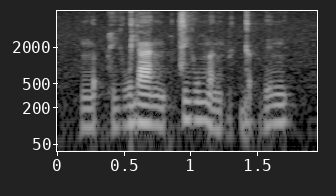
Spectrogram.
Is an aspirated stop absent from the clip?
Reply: yes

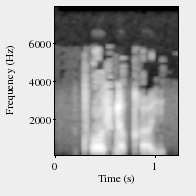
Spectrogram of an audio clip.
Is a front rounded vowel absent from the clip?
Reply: yes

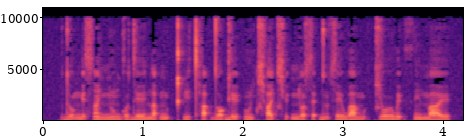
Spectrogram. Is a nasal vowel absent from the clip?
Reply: no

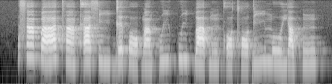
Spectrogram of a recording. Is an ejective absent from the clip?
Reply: no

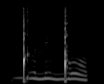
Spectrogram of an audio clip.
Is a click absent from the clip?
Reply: no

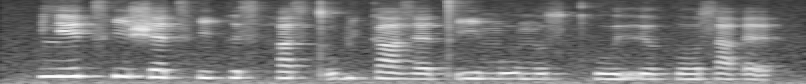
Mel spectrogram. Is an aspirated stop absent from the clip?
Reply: no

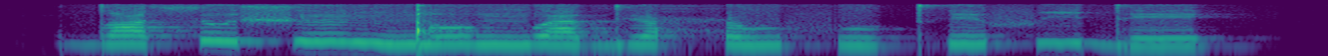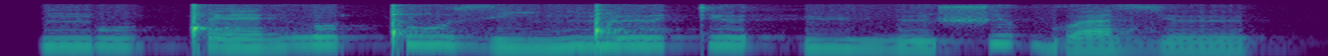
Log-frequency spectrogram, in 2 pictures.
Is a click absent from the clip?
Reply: no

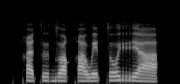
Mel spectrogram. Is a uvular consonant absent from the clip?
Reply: no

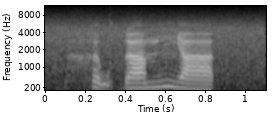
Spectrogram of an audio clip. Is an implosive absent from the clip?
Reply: no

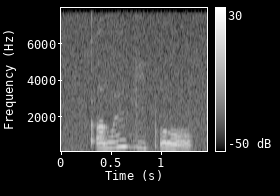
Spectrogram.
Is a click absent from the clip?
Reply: yes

